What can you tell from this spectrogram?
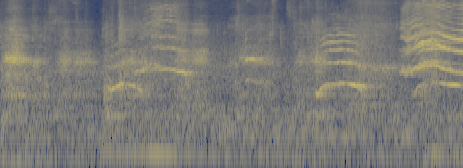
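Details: Kittens indoors, described as attacking, give repeated high mewing meows with rising-falling harmonic arcs, several overlapping toward the end, over a low steady room hum.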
